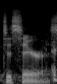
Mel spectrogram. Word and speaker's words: Tsairis: before on the podcast have you since started pronouncing your last name Cyrus did I convince you or you did not but I do like that better don't tell my parents no oh yeah you're sticking with taras sticking with taras that's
